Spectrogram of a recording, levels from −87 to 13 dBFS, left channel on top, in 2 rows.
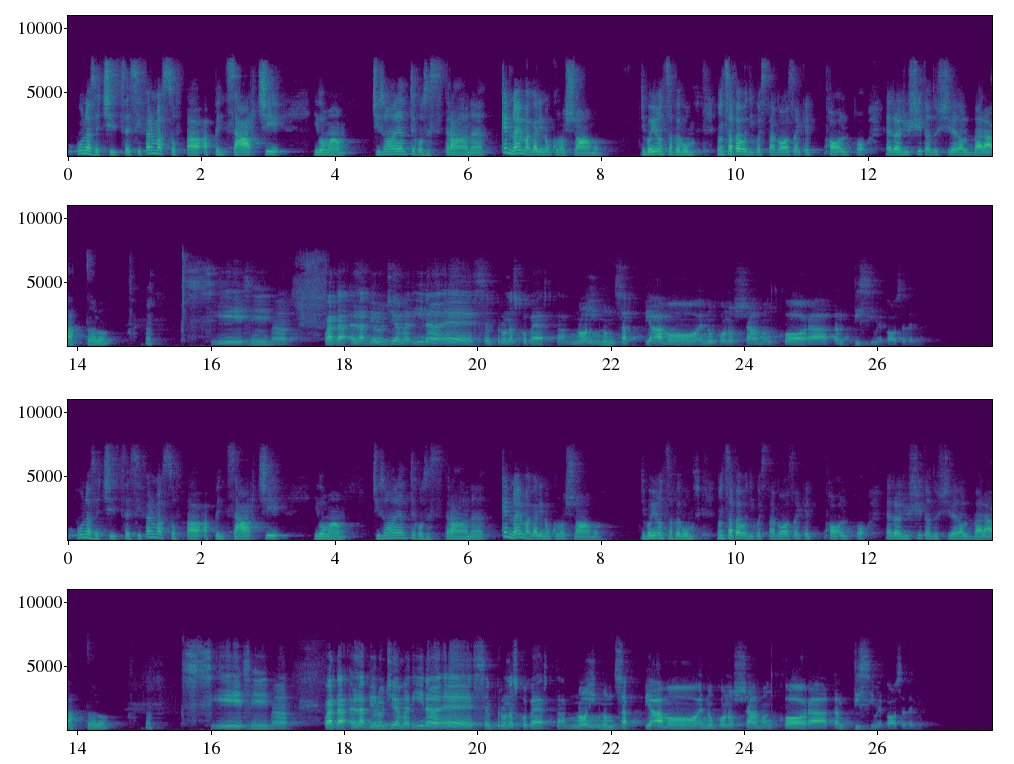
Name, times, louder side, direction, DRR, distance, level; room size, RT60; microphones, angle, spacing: voice 1, 0.0-3.2 3.7-4.2 4.6-8.0 8.6-9.4 9.7-12.0 12.3-14.5 15.0-15.1 16.6-16.9 17.5-17.7 21.9-22.0, left 4 dB, 50° left, 0.8 m, -28 dB
voice 2, 15.6-26.7, right 3 dB, 50° right, 2.1 m, -31 dB
26.5 x 12.5 x 9.5 m
head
